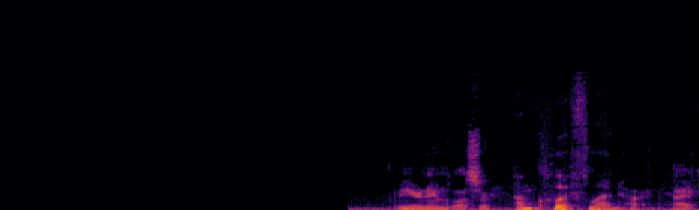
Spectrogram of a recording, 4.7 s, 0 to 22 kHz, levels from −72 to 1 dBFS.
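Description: At 2.97 s a brief burst of damaged data in a compressed stream cuts through the sound. It lasts until about 3.00 s, roughly 22 ms. Part of the encoded stream is corrupt at that point. The decoder cannot read those frames correctly. It loses sync and hunts for the next valid frame header. This is heard as a short chirp, squawk, click or hole.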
